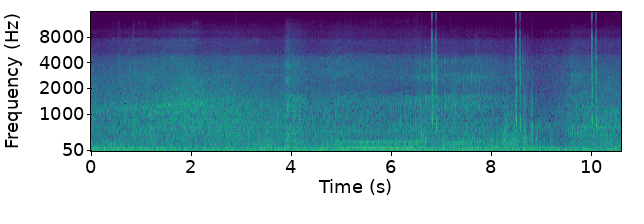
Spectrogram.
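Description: Car driving slowly in town traffic: a steady mix of road and engine noise. An engine hum comes up for a moment in the middle, and a few sharp clicks come in the second half.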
